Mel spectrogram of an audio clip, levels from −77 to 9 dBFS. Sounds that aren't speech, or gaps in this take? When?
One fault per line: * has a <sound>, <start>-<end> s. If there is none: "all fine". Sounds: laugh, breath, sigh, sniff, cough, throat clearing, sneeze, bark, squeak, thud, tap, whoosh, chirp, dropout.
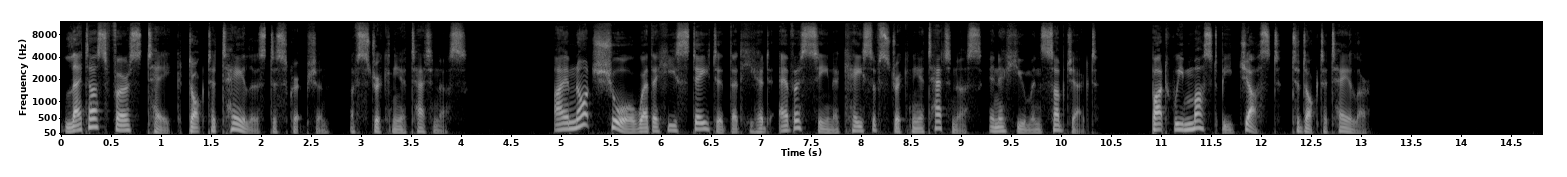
all fine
